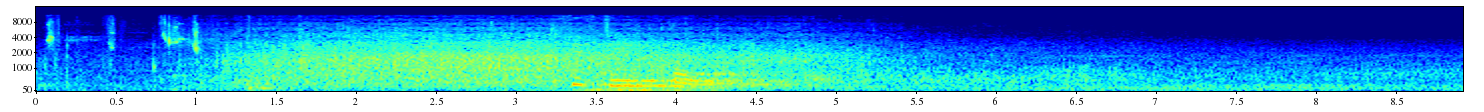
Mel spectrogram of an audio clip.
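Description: A crowd cheers and applauds loudly, then fades.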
